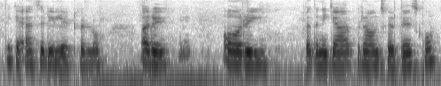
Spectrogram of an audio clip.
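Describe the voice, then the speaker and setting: A young woman with an Indian accent teaching vocabulary for exam preparation, explaining each word slowly and checking in often. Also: fairly high pitch, little pitch movement, vocal fry, dark tone, breathy edge. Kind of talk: exam-prep vocabulary lesson. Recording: faint background noise.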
